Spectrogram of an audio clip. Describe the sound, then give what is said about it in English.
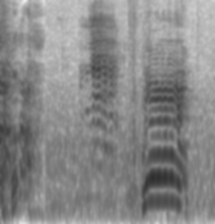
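A goat bleats twice, a quavering cry followed by a louder, longer, wavering bleat, heard just after a brief burst of voice at the start. “But you're not fond of goats”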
